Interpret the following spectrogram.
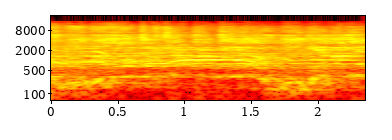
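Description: Church congregation cheering and shouting in praise over loud music, many voices overlapping.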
